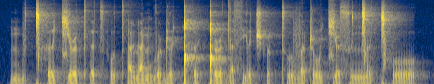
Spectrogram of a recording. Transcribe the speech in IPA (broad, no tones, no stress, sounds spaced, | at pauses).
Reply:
m b ə ǀʰ ə t͡ɕ ə˞ tʼ ə t͡sʼ o tʼ a ɳ a ŋ ɡ o ɖ ə˞ ǃʰ ə ǃ ə˞ d a s j ə t͡ʃʼ o ʈ tʼ ʊ v a ʈ o t͡ɕ ə˞ s ʊ ŋ͡ǀ ə ǀʰ o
